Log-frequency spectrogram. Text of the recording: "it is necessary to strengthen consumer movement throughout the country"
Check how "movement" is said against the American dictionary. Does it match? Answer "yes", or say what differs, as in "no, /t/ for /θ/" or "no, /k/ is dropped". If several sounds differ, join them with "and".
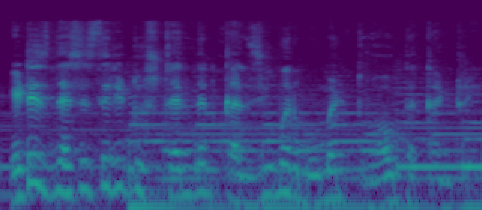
no, /v/ is dropped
